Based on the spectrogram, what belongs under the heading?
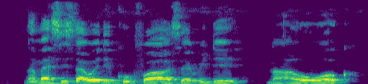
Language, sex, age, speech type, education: Nigerian Pidgin, male, 15-29, spontaneous, tertiary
